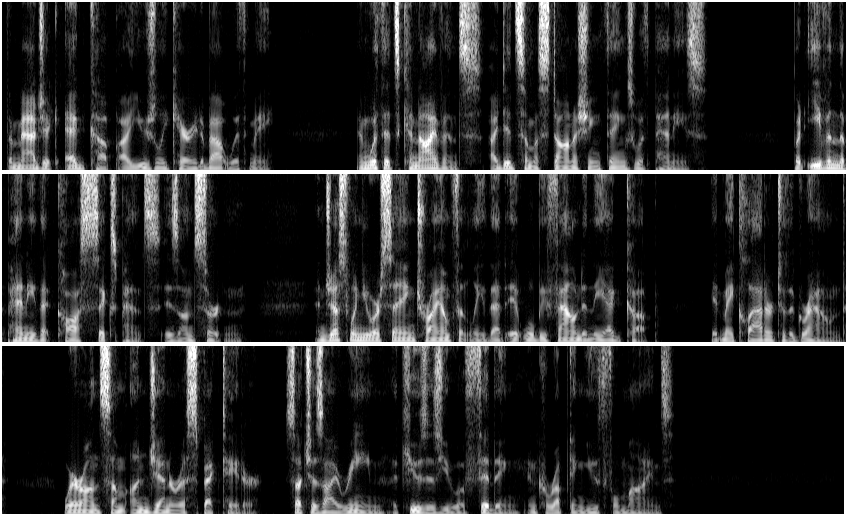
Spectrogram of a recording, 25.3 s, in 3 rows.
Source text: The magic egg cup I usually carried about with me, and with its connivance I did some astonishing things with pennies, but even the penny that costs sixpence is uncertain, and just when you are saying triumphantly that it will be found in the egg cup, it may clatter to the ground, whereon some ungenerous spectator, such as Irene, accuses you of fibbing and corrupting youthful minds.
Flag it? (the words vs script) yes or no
no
